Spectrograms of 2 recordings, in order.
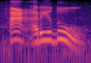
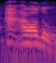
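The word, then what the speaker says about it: أعرضوا: A'ridu, bukan a'radu. Mana adira? Bukan a'radu tapi a'ridu, fi'il amar.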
